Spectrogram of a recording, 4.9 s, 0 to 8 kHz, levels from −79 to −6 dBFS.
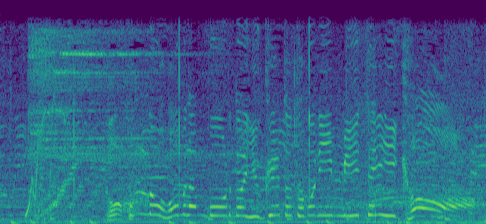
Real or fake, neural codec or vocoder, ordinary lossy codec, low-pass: real; none; none; 7.2 kHz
